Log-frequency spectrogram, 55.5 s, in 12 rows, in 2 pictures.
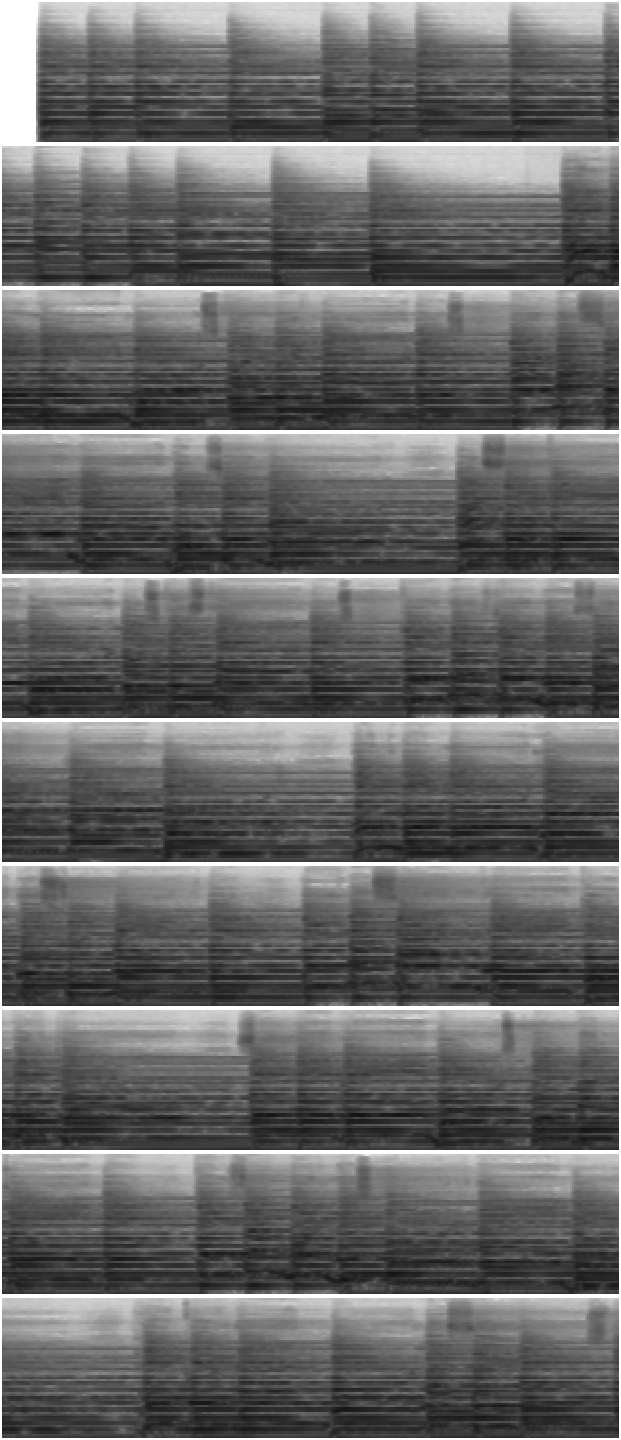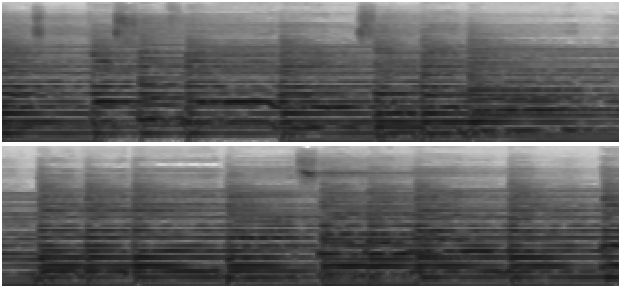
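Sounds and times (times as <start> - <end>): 
song melody with lyrics: 0.3 - 55.5.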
